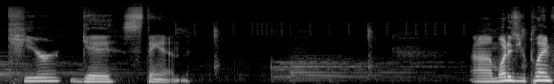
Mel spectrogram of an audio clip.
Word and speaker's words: Kyrgyz: earlier days um but if you're wondering how to say it it is Kiran um what is your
